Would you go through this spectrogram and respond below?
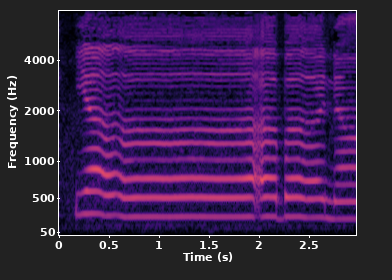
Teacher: dibaca dengan kadar 4 atau ke 5 harakat sahaja.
